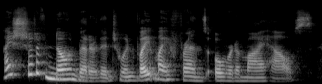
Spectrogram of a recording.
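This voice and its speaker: A woman reading a children's book aloud in an expressive storytelling style. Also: fairly low pitch, a little fast. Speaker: storybook reader.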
